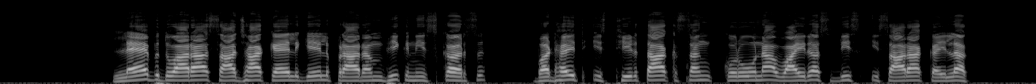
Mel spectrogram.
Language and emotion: Maithili, neutral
